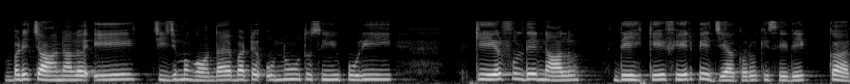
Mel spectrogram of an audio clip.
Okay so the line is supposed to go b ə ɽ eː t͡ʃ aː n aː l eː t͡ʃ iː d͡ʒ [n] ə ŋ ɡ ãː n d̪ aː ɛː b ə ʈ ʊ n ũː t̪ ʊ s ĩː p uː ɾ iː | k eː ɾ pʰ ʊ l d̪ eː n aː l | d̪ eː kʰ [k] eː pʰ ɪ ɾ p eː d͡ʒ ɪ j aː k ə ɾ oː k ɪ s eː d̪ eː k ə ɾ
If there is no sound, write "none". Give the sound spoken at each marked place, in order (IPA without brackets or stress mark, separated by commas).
m, k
